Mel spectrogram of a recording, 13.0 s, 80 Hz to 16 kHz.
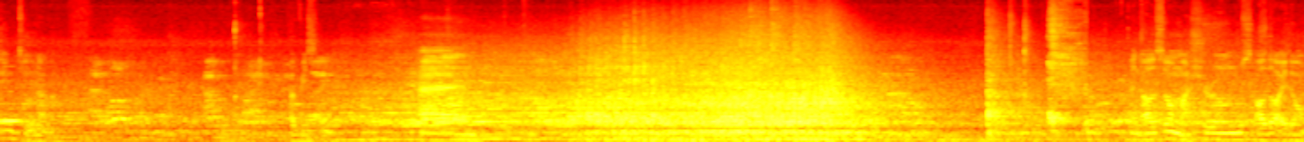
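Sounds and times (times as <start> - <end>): road vehicle passing by: 0.3 - 13.0.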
